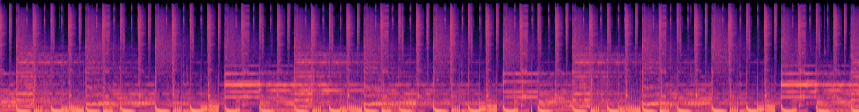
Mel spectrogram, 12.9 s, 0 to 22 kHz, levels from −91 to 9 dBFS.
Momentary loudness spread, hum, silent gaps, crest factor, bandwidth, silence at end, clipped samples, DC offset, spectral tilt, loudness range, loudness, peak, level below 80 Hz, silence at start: 2 LU; none; none; 10 dB; 19 kHz; 0 s; under 0.1%; under 0.1%; -5 dB/octave; 1 LU; -20 LUFS; -8 dBFS; -20 dBFS; 0 s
